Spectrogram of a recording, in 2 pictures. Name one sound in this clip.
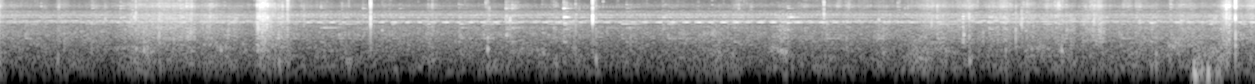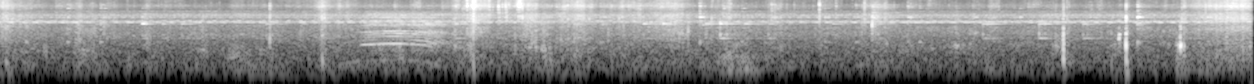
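A cow tears and munches grass close by.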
